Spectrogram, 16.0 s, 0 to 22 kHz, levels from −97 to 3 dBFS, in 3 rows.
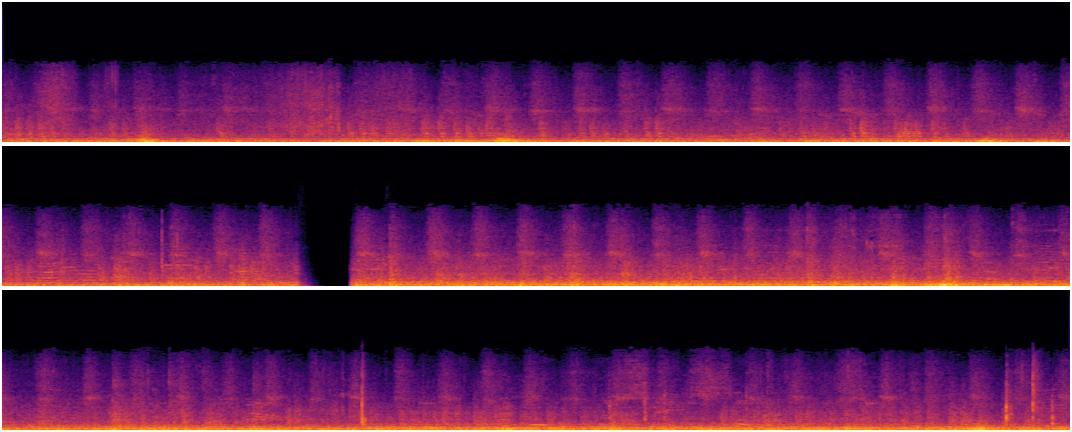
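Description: The audio has three network-related timing faults. From 6.81 to 7.10 s the sound stops and is replaced by a fading continuation of the last moment that drops into roughly 180 ms of silence, about 266 ms in all. This is a call audio freeze, likely from delayed packets emptying the jitter buffer. Unlike a dropout, nothing is lost and the audio resumes exactly where it halted. Shortly after, between 7.26 and 7.29 s, comes a skip ahead: playback jumps forward with almost no gap, and about a tenth of a second of material is missing. Where the freeze inserts time, this removes it, with the two sides spliced almost directly together. From 11.84 to 14.07 s a jitter buffer speed-up makes the audio run about 4% fast, trimming roughly 100 ms in total by cutting many tiny pitch-period slices to reduce excess buffered delay. The pitch stays unchanged, which separates it from resampling errors.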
